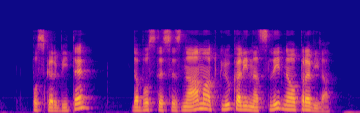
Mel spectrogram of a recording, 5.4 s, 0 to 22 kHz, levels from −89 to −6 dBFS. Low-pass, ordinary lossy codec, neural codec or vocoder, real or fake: 7.2 kHz; AAC, 48 kbps; none; real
